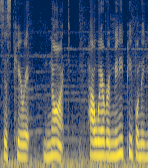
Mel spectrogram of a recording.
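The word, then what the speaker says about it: Nantes: it originated not France the S is silent so over there they pronounce this carrot knot however many people in the U.S pronounce it minties you'll get the best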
